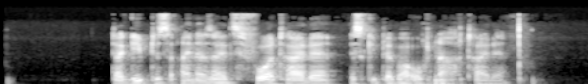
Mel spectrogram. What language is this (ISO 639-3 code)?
deu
